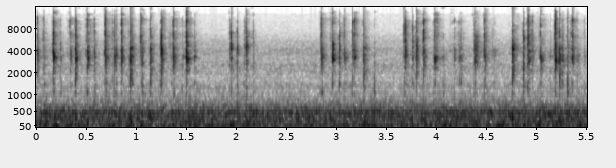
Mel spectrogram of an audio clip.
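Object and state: Plastic mechanical keyboard.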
